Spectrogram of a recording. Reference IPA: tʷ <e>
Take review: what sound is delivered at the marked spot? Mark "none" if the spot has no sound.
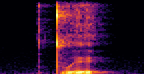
e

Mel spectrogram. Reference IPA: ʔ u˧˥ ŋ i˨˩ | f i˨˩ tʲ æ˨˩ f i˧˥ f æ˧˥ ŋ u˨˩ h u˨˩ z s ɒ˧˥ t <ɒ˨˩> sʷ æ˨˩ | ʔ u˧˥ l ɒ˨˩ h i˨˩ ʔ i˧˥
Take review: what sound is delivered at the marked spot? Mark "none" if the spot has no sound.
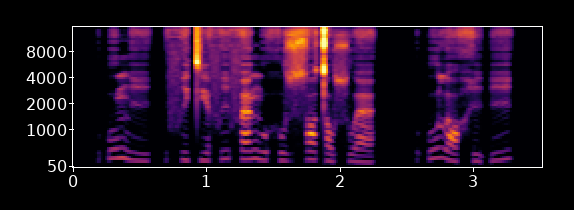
ɒ˨˩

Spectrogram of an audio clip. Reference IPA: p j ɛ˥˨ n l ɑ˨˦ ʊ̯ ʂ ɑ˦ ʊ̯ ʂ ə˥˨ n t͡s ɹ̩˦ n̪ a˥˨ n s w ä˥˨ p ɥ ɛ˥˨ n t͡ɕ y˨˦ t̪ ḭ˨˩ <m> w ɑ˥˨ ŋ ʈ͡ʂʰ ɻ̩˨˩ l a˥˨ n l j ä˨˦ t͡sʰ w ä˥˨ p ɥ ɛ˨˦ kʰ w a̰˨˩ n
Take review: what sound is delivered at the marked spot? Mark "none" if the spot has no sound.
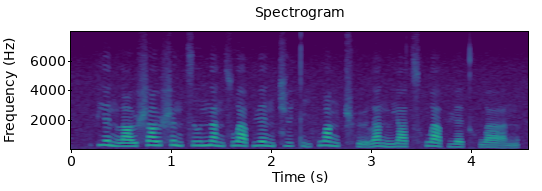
f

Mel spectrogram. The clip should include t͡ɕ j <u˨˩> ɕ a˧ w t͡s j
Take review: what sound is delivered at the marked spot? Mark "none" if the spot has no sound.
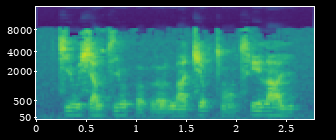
u˧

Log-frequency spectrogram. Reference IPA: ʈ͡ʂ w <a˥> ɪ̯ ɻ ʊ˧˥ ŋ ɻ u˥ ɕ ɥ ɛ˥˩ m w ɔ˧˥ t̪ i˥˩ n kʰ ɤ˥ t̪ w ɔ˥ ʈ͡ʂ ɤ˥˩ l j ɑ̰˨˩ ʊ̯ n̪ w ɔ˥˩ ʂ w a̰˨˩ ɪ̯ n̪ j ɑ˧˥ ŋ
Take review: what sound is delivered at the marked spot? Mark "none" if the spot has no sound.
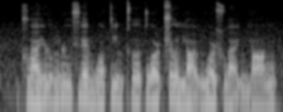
a˧˥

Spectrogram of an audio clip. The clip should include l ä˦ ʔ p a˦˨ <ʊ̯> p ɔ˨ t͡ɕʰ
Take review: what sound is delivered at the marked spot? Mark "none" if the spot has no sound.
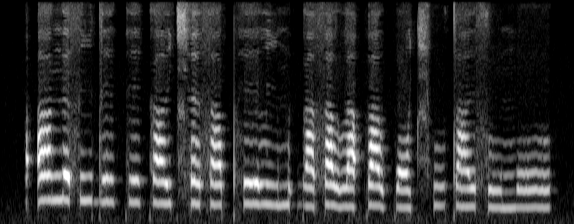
ʊ̯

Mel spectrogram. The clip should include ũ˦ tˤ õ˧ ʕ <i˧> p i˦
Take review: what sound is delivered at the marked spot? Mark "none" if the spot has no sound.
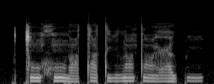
ɨ˧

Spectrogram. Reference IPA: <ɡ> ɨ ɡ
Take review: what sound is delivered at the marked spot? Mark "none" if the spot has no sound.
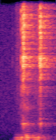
ɡ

